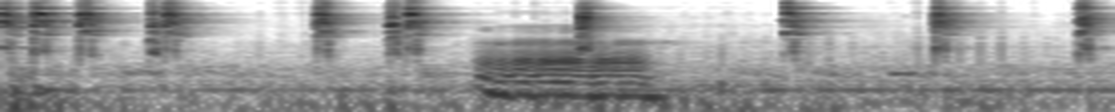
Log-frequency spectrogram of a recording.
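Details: Baby green-cheeked conures begging while being hand-fed: sharp, scratchy squeaks given in quick bursts of two or three, repeated through the clip, with a short spoken human phrase in the middle.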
